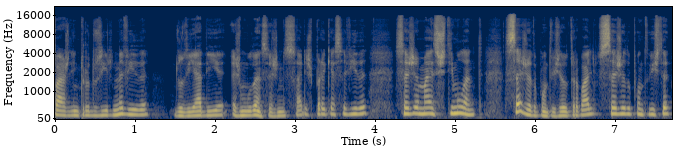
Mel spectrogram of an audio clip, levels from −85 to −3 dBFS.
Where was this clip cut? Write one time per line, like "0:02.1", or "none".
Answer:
none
